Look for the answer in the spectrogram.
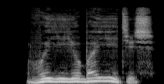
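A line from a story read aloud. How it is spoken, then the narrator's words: Quick whisper. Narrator (Russian): быстро прошептал Каэтан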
